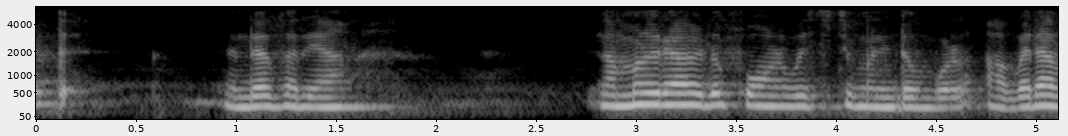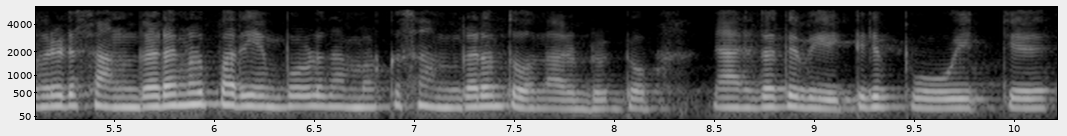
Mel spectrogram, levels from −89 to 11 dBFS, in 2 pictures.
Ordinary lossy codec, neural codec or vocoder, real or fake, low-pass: none; codec, 16 kHz, 2 kbps, FunCodec, trained on LibriTTS, 25 frames a second; fake; 5.4 kHz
